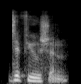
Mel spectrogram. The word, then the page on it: diffusion: Indian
